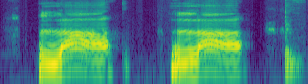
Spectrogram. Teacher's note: మరి పార్శ్వములు అని అంటే ఏంటంటే పక్కలు అని అర్థం. అంటే జిహ్వ యొక్క ఇరు పార్శ్వాల నుండి వాయువు నిర్గమించుట చేత జరిగినటువంటి ప్రయత్నాన్ని పార్శ్విక ప్రయత్నం అని అంటారు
